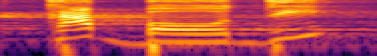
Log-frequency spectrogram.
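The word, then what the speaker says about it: כבוד: Aí no hebraico significa cabode, né? Cabode a palavra, né? A pronúncia, que quer dizer peso, importância e valor real.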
